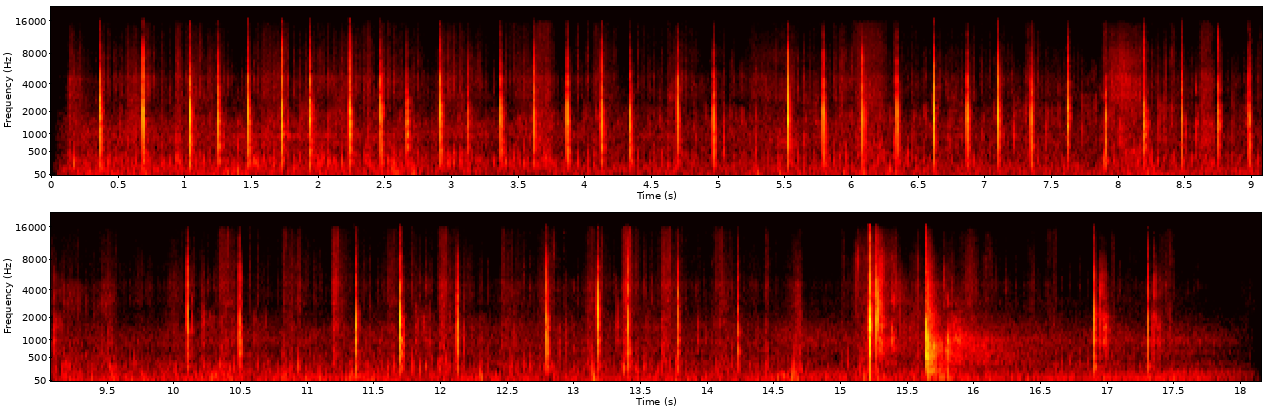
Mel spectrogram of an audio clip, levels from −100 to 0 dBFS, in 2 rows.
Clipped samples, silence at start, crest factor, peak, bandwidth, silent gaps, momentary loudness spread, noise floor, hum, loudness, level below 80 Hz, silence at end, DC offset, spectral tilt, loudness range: under 0.1%; 0.35 s; 42 dB; -2 dBFS; 16 kHz; none; 15 LU; -72 dBFS; none; -41 LUFS; -72 dBFS; 1.15 s; under 0.1%; -1 dB/octave; 9 LU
